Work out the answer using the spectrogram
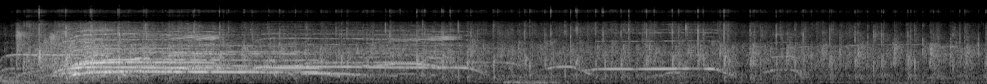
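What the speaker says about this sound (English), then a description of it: "I would like everyone to please help me have a wonderful round of applause for Mr. Rob Alfieri." Applause and cheering from guests at a retirement reception, loud and dense at first with voices and whoops over the clapping, then easing to a thinner, steady patter while people talk.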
